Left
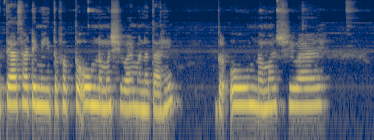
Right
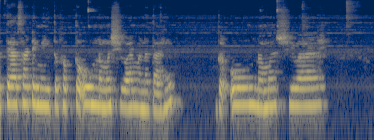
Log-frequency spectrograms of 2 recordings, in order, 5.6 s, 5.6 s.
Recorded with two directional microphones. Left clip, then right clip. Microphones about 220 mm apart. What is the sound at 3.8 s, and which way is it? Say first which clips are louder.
Speech: left 5 dB; 50° left (ahead or behind).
